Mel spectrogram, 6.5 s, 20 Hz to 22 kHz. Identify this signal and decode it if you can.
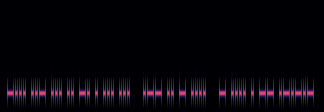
Morse code, heard as a keyed tone, about 30 wpm, 700 Hz. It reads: BUSINESS WITH THEM.
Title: Sentences from Top 1000 Words - Review Part 6 - 30wpm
